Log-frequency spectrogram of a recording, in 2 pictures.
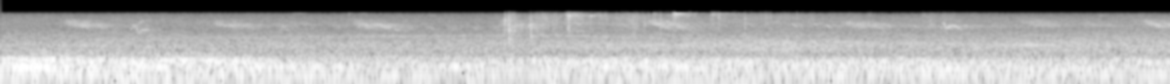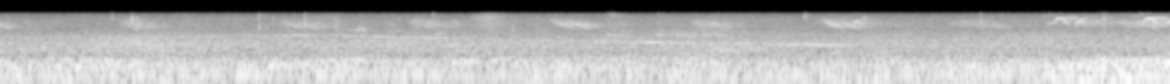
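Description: Outdoor ambience: a small bird chirping short high notes about once or twice a second, over a low steady rumble of background noise.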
